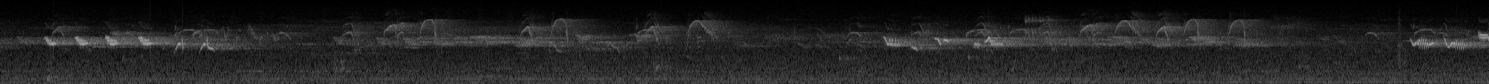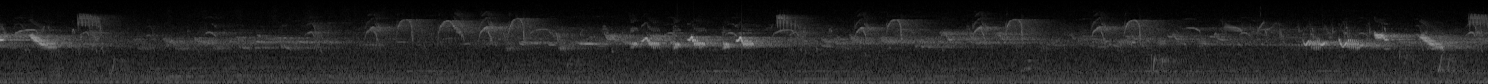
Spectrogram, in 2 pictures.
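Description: Small birds chirping and trilling, with a loud burst of rapid high chirps about every six to seven seconds and softer chirps between. A faint steady low hum runs underneath.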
